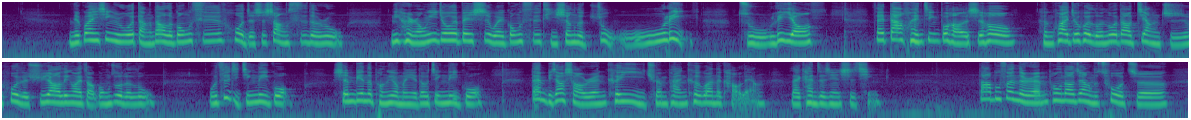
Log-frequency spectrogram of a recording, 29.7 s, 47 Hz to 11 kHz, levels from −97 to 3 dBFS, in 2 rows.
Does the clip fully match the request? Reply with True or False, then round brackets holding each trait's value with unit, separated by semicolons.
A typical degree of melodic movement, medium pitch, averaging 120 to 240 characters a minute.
False (3.9 semitones; 215 Hz; 235 characters per minute)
